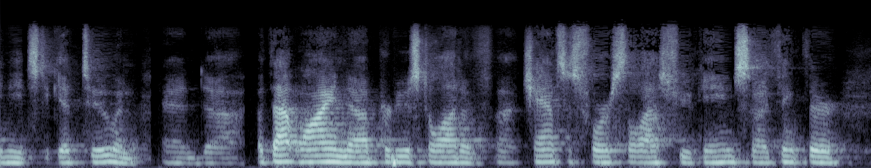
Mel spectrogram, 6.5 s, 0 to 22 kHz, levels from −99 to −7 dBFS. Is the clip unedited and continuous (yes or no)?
no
